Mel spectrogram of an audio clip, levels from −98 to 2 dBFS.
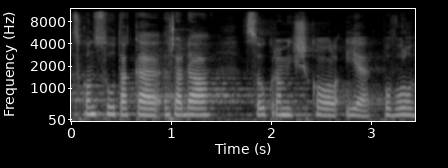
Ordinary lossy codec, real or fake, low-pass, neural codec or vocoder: AAC, 48 kbps; real; 10.8 kHz; none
